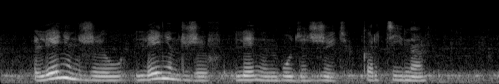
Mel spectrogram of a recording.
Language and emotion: Russian, neutral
